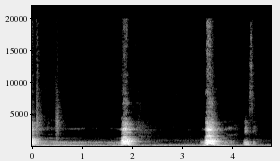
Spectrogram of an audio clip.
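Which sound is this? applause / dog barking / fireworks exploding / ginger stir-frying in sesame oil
dog barking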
